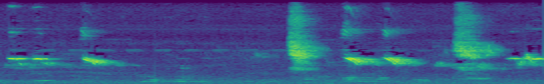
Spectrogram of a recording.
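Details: Short run of black drongo notes: flat, slurred whistles, then a loud grating burst followed by more whistles that dip in pitch.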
